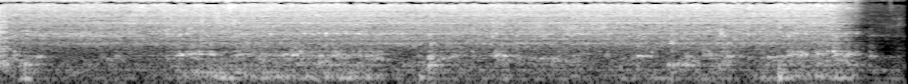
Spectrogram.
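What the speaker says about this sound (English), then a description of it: "let's go ahead and rinse off" Water runs steadily from a tap during a rinse after shaving, a loud close continuous hiss and splash that cuts off abruptly near the end, with no speech.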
